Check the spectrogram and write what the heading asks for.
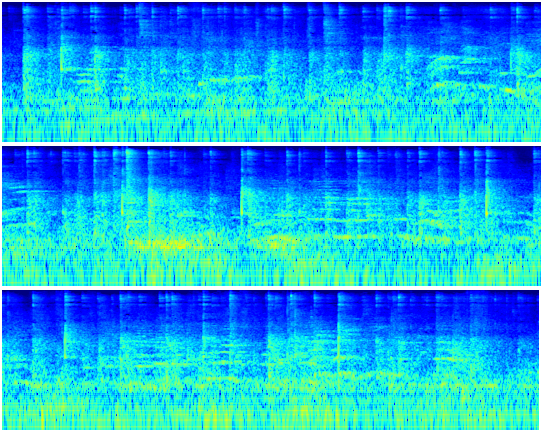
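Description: Table tennis ball struck back and forth in a rally: repeated sharp clicks of the celluloid ball off rubber paddles and bouncing on the table, at an irregular pace.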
